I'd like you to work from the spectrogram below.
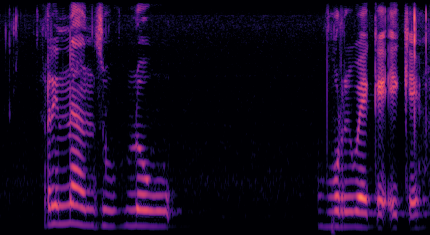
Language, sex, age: Tsonga, female, 20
